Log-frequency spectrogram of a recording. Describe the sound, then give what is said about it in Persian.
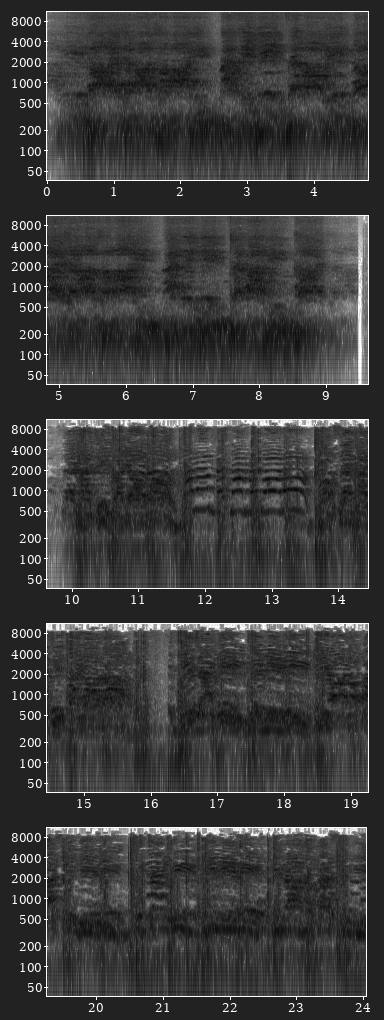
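Students protesting at the art faculty of Soore University in Tehran chant loudly in unison, a dense, continuous crowd roar broken by one short pause near the middle before the chanting resumes with strong rhythmic emphasis. “این بخشی از اعتراضات دانشجویی در دانشکده هنر دانشگاه سوره”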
